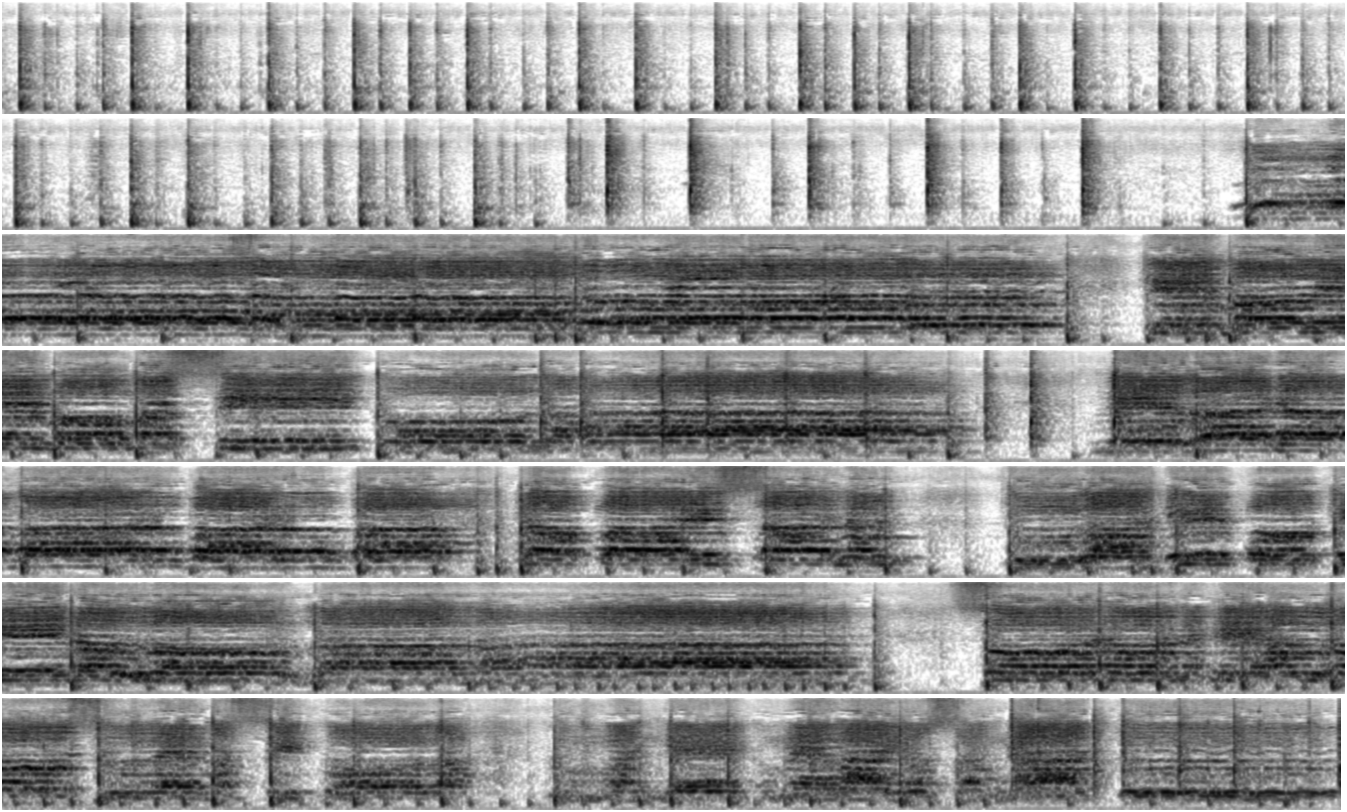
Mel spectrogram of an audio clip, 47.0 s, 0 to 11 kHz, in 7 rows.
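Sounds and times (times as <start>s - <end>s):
choir singing in harmony: 12.8s - 25.0s, 25.6s - 46.9s.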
